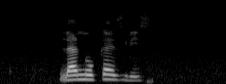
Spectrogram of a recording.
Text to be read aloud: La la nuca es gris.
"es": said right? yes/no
yes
